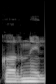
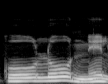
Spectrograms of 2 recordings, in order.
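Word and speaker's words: colonel: इसका कितना अलग है ऐसे हम लोग कोलो नेल पढ़ेंगे लेकिन इसको पढ़ा जाता है कर्नल सी ओ एल ओ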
